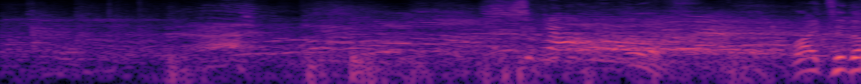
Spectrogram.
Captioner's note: crowd cheering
